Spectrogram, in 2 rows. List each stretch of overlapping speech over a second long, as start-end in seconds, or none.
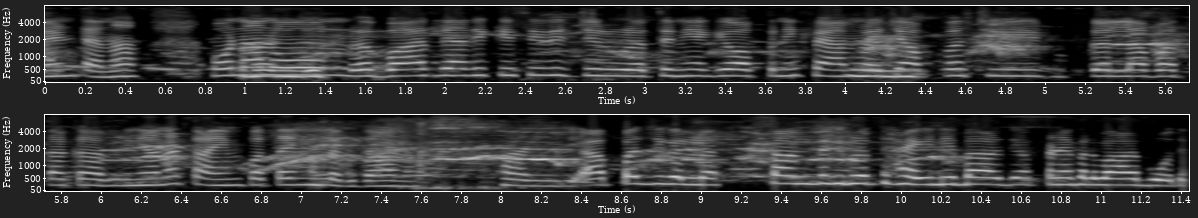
none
